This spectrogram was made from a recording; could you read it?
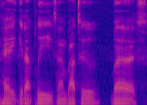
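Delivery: put-on flat, unenthusiastic voice. Retelling what they say to a partner: retelling own slow unenthusiastic plea. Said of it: "I say just like that, too".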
